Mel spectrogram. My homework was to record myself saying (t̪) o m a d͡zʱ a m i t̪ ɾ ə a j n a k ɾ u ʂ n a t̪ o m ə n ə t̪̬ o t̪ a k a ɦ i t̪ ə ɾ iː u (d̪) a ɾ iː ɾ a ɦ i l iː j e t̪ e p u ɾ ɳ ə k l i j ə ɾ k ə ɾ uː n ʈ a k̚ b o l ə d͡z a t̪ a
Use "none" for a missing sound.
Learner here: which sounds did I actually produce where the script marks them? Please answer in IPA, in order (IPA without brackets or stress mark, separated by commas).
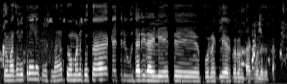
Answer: t̪, d̪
